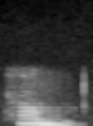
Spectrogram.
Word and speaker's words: thumb: Okay, the last B is silent. It is bomb, comb, dumb, land, climb, thumb, tum.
